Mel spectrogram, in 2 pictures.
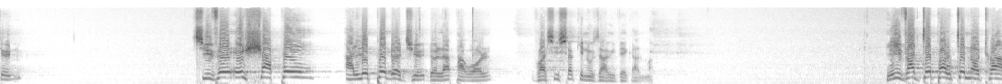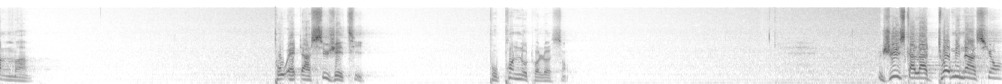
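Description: A man preaches with animation through a microphone, in bursts with pauses, in a room with some echo.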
